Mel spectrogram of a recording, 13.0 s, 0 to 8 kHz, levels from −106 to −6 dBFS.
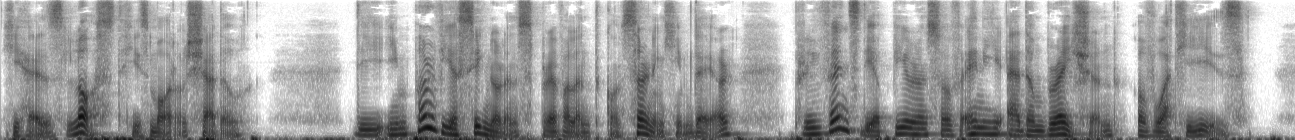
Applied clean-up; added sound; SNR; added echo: none; none; none; none.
